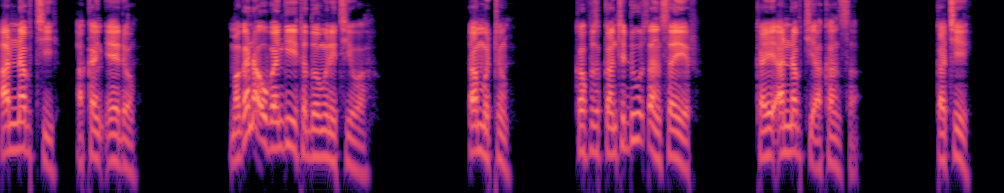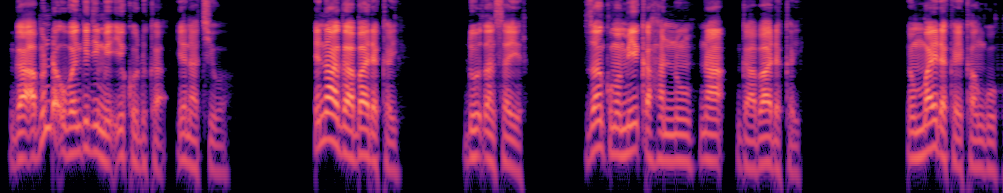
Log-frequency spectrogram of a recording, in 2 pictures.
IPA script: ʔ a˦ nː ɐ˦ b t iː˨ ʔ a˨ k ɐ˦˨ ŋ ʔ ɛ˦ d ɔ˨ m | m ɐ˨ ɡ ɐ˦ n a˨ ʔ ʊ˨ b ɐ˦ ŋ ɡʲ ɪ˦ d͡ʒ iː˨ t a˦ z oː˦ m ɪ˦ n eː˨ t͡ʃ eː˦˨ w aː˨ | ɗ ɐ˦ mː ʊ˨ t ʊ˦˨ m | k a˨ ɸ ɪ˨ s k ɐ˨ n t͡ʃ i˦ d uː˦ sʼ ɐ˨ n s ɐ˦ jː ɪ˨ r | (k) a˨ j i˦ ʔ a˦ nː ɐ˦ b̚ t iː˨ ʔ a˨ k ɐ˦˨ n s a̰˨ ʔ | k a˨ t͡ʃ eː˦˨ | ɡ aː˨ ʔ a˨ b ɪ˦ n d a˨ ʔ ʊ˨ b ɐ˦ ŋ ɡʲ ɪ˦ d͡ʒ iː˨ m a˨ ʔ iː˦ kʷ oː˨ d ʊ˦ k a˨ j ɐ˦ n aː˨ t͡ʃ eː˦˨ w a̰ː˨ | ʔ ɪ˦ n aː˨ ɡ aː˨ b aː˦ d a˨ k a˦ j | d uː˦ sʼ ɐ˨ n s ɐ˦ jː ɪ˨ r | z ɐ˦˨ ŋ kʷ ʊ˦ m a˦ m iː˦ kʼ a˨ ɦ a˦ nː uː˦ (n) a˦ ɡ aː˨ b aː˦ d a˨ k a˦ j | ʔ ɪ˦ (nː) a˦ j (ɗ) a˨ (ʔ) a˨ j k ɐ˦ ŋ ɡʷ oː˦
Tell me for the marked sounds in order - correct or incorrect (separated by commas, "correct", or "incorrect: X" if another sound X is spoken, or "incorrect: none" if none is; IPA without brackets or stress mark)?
correct, correct, incorrect: mː, incorrect: d, incorrect: k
